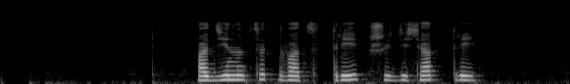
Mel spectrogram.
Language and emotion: Russian, neutral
